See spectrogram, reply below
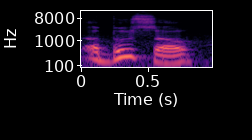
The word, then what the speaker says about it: abyssos: The term bottomless is translated from the Greek word abyssos, mostly pronounced abuso, and literally means without depth.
